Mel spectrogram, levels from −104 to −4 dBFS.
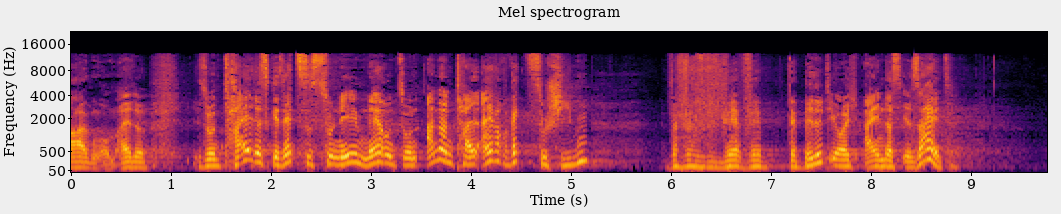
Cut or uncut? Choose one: uncut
